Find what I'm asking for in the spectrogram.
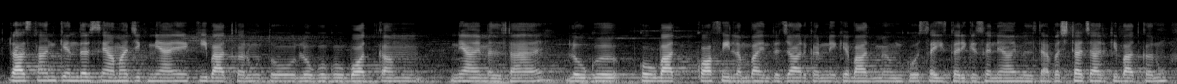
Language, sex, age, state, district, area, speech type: Hindi, female, 18-30, Rajasthan, Jodhpur, urban, spontaneous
